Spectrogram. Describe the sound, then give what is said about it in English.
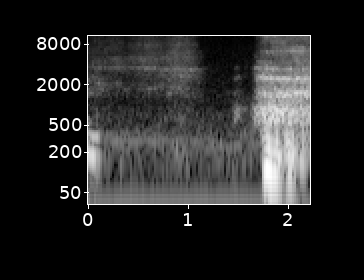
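A woman grunts under her breath: a short, low, throaty burst near the end, after a stretch of quiet breathy noise. “She grunts under her breath and rolls her eyes.”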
